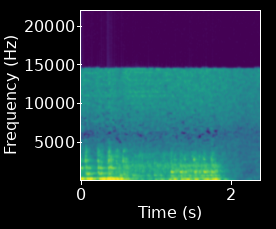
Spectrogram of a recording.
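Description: Hand-cranked barrel organ's pipes sounding a few low held notes that step downward and fade, with a faint higher note above, then cutting off abruptly at the end.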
